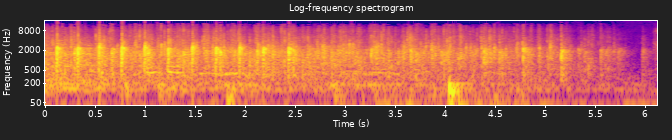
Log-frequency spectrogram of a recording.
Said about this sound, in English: And I also, that's okay, you can applaud, please.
